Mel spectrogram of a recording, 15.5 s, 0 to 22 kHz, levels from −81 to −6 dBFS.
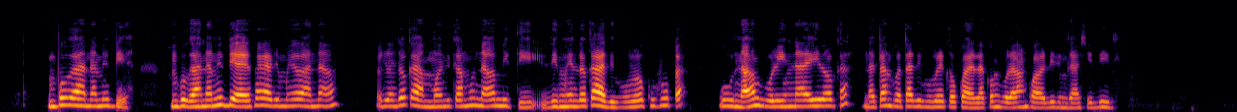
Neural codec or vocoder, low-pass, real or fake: codec, 24 kHz, 3 kbps, HILCodec; 10.8 kHz; fake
